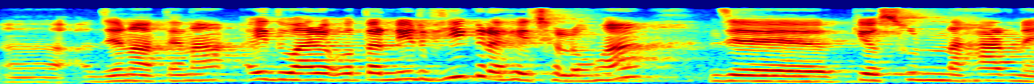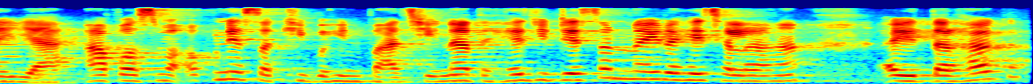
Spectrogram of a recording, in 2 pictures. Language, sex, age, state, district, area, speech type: Maithili, female, 30-45, Bihar, Madhubani, urban, spontaneous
